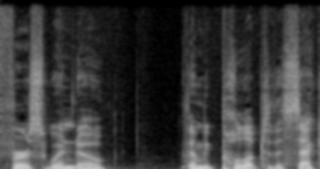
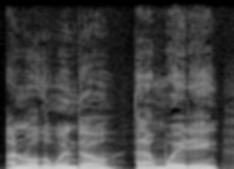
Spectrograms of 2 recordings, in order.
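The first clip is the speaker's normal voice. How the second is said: usual speaking voice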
